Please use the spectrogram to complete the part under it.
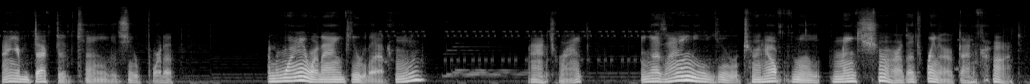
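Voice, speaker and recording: A man putting on a mystery caller who hides behind a disguised voice, low-pitched and smug. The delivery swoops up and down in a mocking sing-song. Faint music plays underneath. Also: big pitch swings, a little slow, darkish tone. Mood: taunting. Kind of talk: reading game dialogue aloud.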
